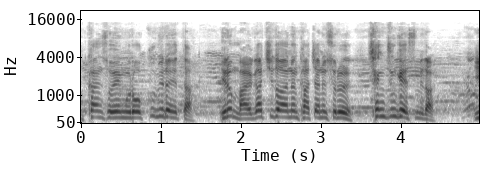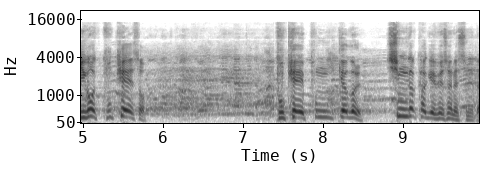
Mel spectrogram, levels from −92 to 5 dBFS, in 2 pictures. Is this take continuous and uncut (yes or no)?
no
